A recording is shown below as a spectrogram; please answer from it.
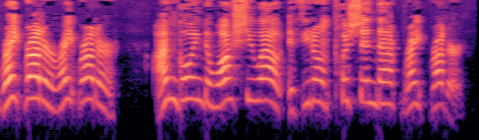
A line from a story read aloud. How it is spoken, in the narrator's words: The instructor would yell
